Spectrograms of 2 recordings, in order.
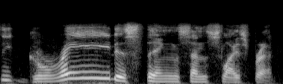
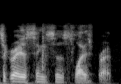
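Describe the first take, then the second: First: It is said with lively pitch and energy. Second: It is said with flat pitch and energy. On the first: The speaker calls it right. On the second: The speaker calls it wrong.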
